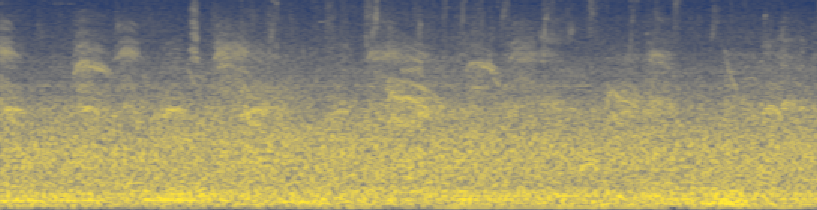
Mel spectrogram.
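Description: Birds calling in short, repeated chirps over steady outdoor background noise.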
